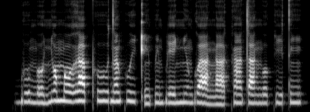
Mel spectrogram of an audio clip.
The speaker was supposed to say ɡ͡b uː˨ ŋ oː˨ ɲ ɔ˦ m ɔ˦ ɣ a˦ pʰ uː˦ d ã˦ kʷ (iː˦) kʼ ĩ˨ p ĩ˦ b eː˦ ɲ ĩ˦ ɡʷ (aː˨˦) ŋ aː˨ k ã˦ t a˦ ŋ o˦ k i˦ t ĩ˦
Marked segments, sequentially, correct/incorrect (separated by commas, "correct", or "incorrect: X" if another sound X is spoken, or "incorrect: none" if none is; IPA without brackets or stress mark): correct, incorrect: aː˦˨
